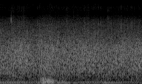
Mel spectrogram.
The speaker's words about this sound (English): Applause.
